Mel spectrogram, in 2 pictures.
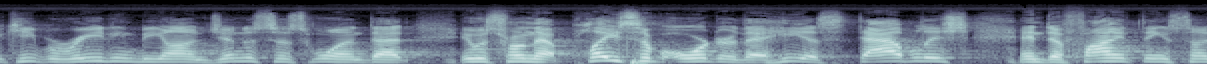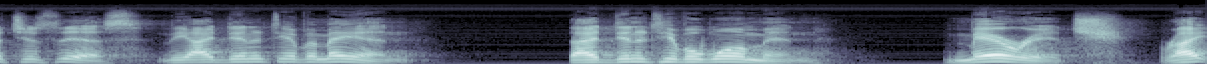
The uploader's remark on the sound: recorded on Sunday, May 8th, 2022, during service at The Anchor Church in Rockport, Maine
